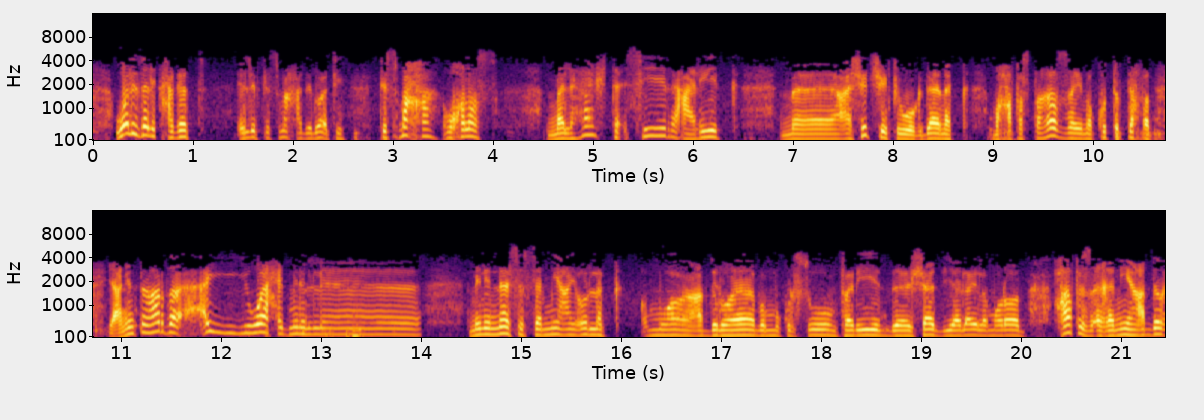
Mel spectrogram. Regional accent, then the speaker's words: Egypt; لأن إحنا كناس مصريين بصراحة، يعني نتكلم بصراحة

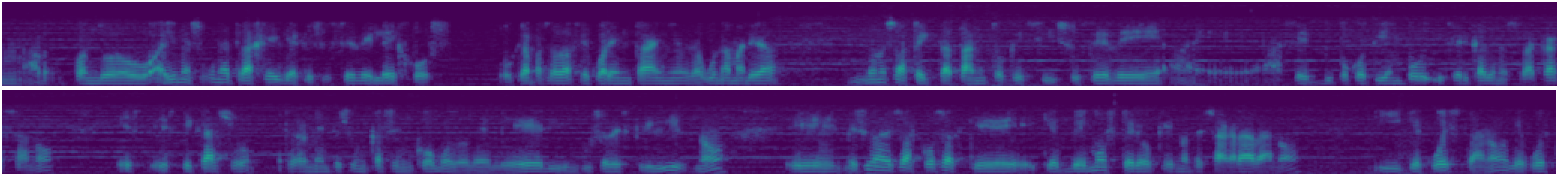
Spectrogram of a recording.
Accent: Barcelona, Catalonia, Spain; yo soy de Barcelona, pero paso tiempo por Tarragona, por la zona de Castellón

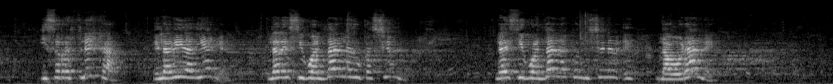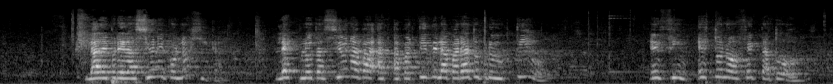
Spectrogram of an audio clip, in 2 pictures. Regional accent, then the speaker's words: Chile; somos los jaguares de Latinoamérica, pero que sin embargo esa riqueza que ha crecido en Chile, que se ha producido, no se ve reflejada en la vida diaria

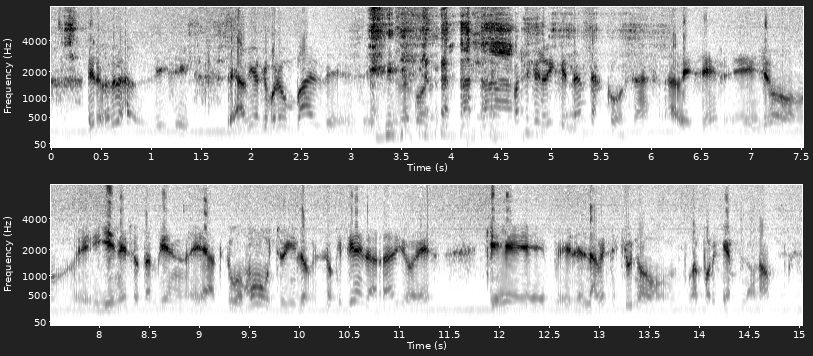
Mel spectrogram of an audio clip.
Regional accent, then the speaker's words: La Plata, Buenos Aires Province, Argentina; ¿cómo puede ser que siendo un pibe de La Plata la gente después te siga tanto?

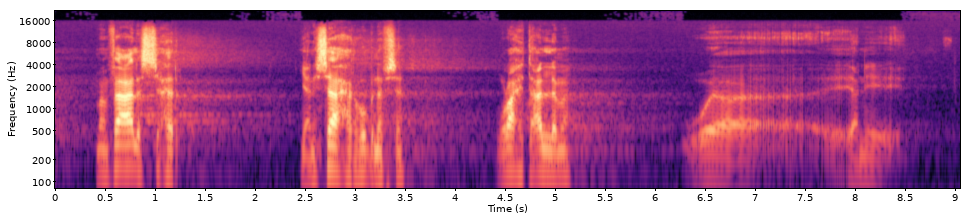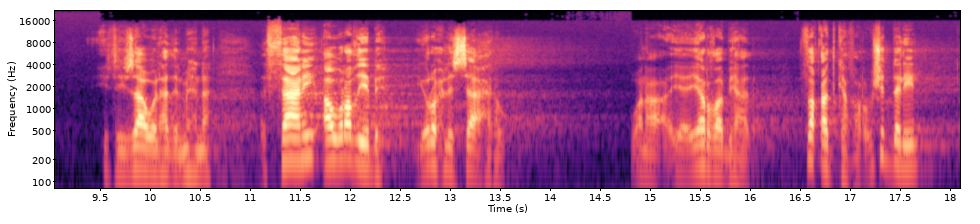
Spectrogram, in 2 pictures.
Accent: Saudi Arabia; أنا أشوف القضاة عندنا في السعودية

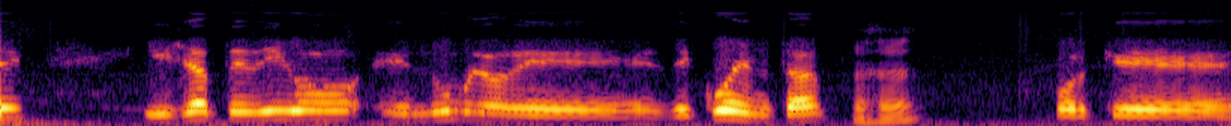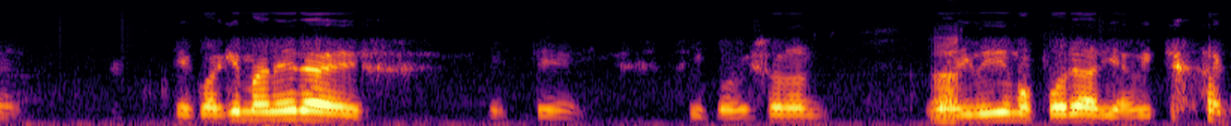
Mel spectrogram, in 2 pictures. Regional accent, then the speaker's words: Argentina; nos sentimos cada vez más dignos y más grandes como argentinos, como latinoamericanos

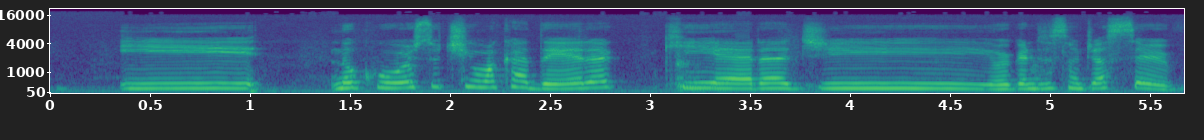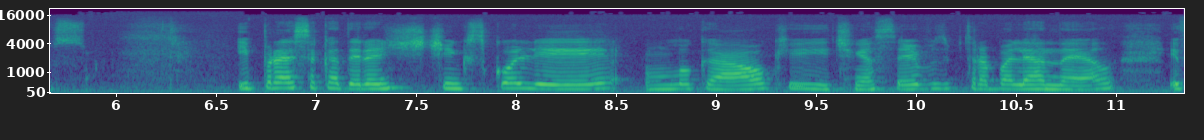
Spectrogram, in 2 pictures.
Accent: Mato Grosso, Brazil; eu sou do estado de Mato Grosso

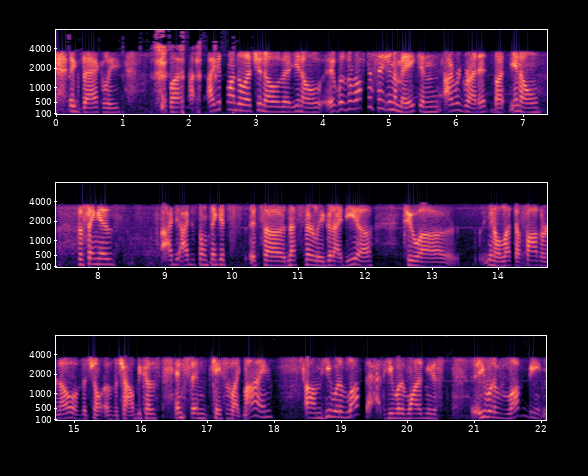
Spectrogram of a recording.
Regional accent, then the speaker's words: Perry, Ohio, United States; I'm from Cleveland, Ohio. Actually a little town called Perry

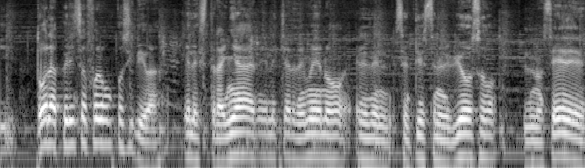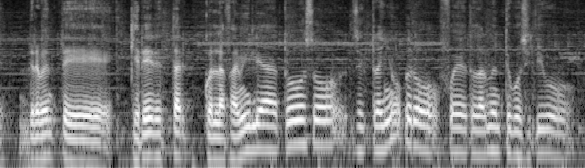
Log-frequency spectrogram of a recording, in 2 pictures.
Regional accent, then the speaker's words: Melipilla, Santiago Metropolitan Region, Chile; Nosotros somos de Melipilla

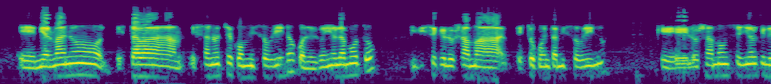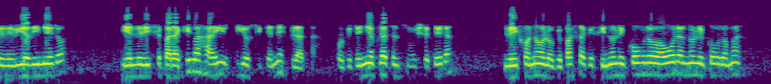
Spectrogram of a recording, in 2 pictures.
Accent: Allen, Río Negro, Argentina; yo no lo conozco porque yo soy de Allen.

